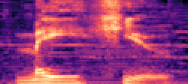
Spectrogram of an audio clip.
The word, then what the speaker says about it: Mayhew: Gaskell, and Henry Mayhew, pronounced Mayhew, who interviewed the poor and wrote down what they said.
